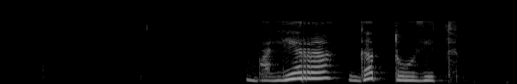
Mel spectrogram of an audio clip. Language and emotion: Russian, neutral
